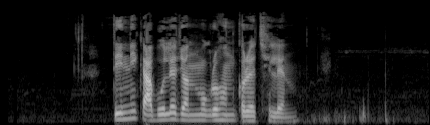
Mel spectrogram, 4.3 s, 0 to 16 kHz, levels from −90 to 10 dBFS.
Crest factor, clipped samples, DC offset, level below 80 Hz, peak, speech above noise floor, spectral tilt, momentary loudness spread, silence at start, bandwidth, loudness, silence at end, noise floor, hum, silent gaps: 28 dB; under 0.1%; under 0.1%; -74 dBFS; 0 dBFS; 50 dB; -4 dB/octave; 10 LU; 1.15 s; 11 kHz; -24 LUFS; 1.4 s; -74 dBFS; none; none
